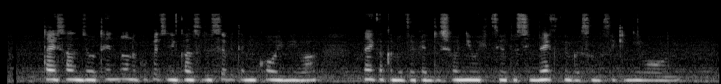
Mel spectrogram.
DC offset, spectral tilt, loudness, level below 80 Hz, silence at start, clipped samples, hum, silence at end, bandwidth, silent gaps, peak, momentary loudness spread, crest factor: under 0.1%; -7 dB/octave; -21 LUFS; -64 dBFS; 0.3 s; under 0.1%; none; 0.15 s; 11.5 kHz; none; -6 dBFS; 10 LU; 14 dB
